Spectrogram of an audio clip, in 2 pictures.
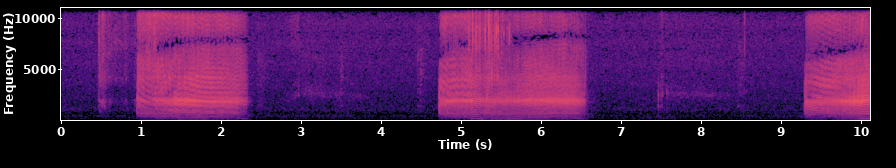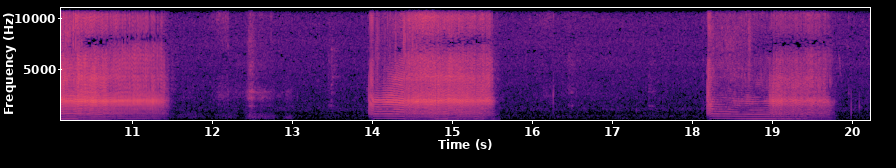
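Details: Congested cat snores in loud, honking, buzzy bursts about 14 times a minute; snoring due to nasal congestion, cat has been seen by a vet.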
